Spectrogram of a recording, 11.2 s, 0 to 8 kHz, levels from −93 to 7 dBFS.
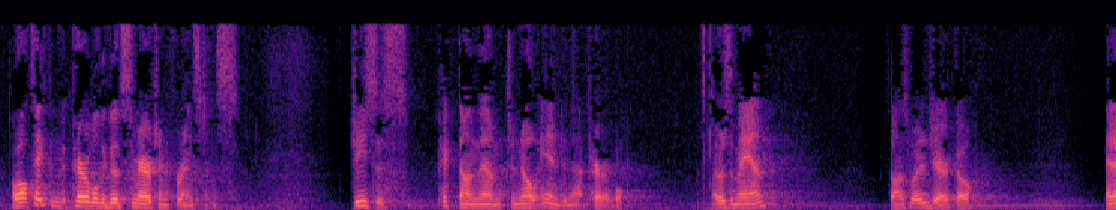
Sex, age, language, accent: male, 30-49, English, American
